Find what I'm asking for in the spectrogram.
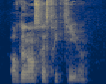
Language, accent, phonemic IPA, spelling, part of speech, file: French, France, /ɔʁ.dɔ.nɑ̃s ʁɛs.tʁik.tiv/, ordonnance restrictive, noun, LL-Q150 (fra)-ordonnance restrictive.wav
- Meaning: restraining order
